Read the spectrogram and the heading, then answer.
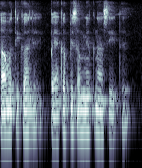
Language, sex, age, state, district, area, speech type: Sanskrit, male, 30-45, Karnataka, Uttara Kannada, rural, spontaneous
